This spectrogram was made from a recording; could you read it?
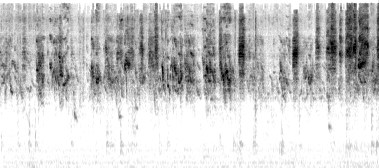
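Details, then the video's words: Baby chicks pecking at rice, their many high-pitched peeps overlapping in an unbroken, twittering chatter punctuated by sharp clicks. "Beautiful Chicks Chirping Sounds"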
